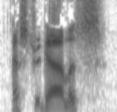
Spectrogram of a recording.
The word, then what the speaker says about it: Astragalus: If you write down Astra, A-S-T-R-A, Astra. – Yes. – Galus, G-A-L-U-S. Astragalus. – Yes. – And put an 8 beside it. – Yes. – Now, let me explain that, as I've frequently done on this program. Astragalus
